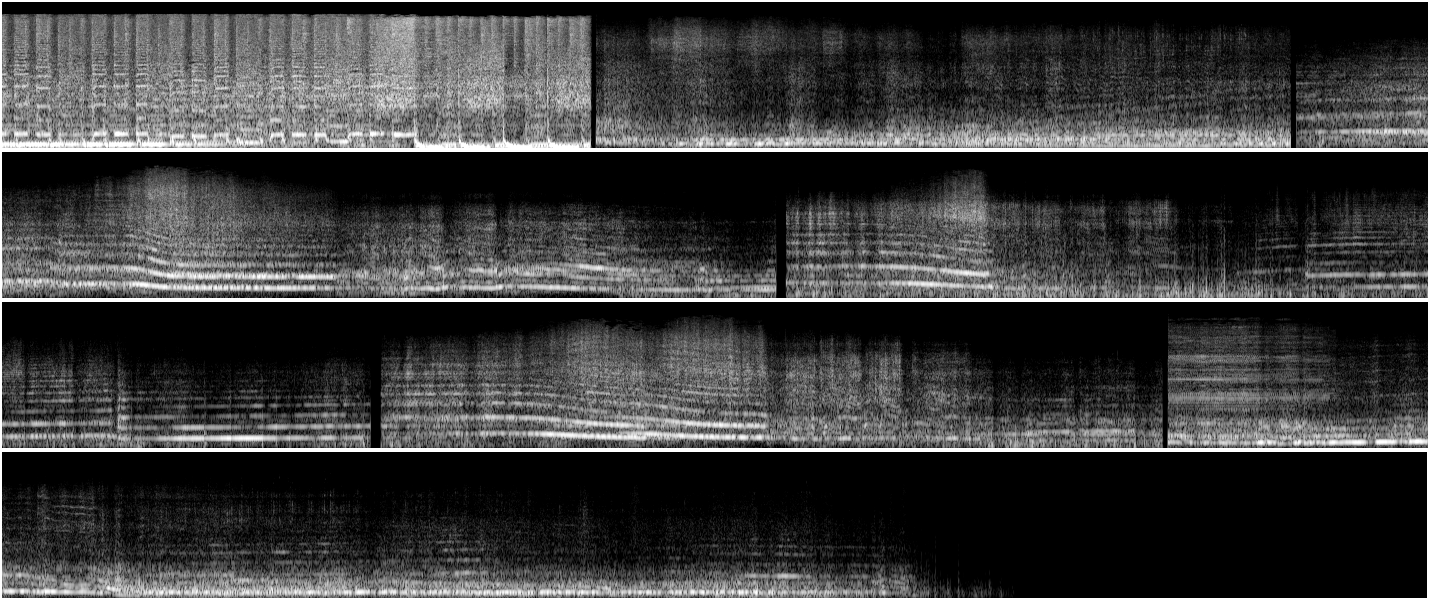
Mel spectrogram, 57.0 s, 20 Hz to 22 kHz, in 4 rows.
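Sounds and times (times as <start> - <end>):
race car engines at high revs: 5.8 - 52.0.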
